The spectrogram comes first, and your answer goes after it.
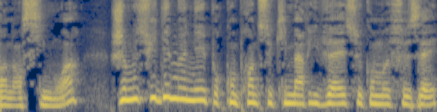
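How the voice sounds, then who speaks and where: In a very clean recording with a silent background, a woman speaks at a moderate pace and medium pitch, her somewhat breathy voice dark and mellow in tone with lively intonation. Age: 60s. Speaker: podcast host, cancer survivor. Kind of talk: scripted podcast intro. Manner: formal.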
